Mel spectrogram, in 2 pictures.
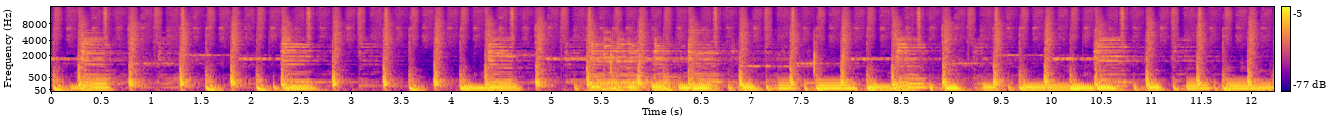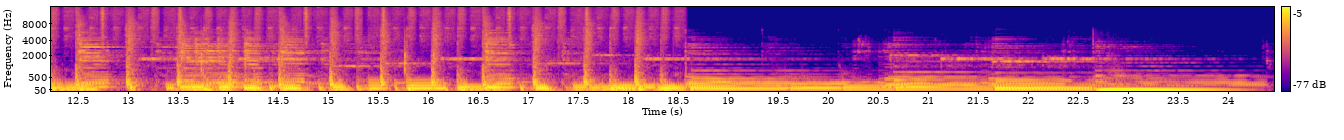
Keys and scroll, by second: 0.0-0.8 typing, 0.0 ctrl+z, 2.6 b, 3.0 ctrl+z, 5.2 3, 5.5 ctrl+z, 7.5 ctrl+z, 10.3 ctrl+z, 10.6 2, 11.0 ctrl+z, 12.4 ctrl+z, 14.1 ctrl+d, 14.2 v, 14.9 ctrl+alt+z, 15.1 b, 15.6 ctrl+d, 18.7 v, 19.3 v, 20.4-22.8 typing.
